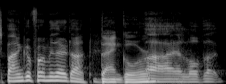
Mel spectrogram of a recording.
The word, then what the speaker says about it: Bangor: Would you pronounce Banger for me there, Dan? Bangor. I love that. Bangor.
